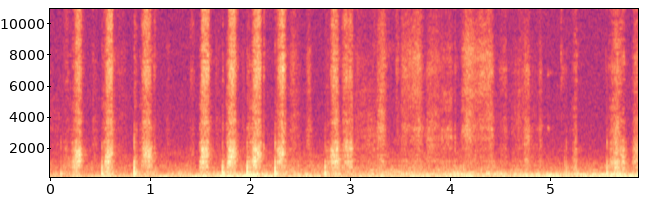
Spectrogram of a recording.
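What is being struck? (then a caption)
Drawing paper sheet on a wooden desk, graphite pencil. A graphite pencil sketches on a single white sheet of drawing paper resting on a wooden desk. Quick, uneven scratching strokes come in bright, airy bursts over a soft, steady low background. The overall sound stays quiet throughout.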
